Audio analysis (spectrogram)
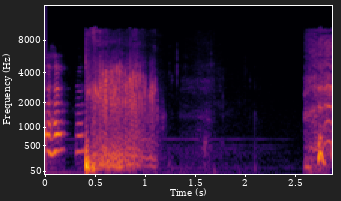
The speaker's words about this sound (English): I love those farts in my face. Give me those farts, white guy farts. Give me those farts, those white guy farts. Love those farts in my face.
